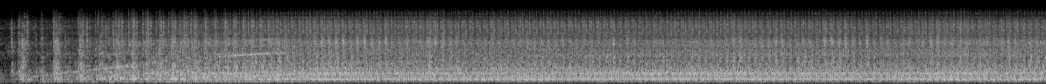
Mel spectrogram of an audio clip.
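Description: Brother computerized embroidery machine starting to stitch. A few separate needle strokes come first. Then the motor speeds up with a rising whine over the first couple of seconds and settles into a steady, rapid needle rhythm.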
